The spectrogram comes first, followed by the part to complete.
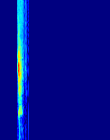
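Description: Near silence, broken once by a faint, very short sound about half a second in.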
